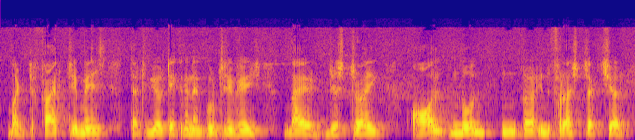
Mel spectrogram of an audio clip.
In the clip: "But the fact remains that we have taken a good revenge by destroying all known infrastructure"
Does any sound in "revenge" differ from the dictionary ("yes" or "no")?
yes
